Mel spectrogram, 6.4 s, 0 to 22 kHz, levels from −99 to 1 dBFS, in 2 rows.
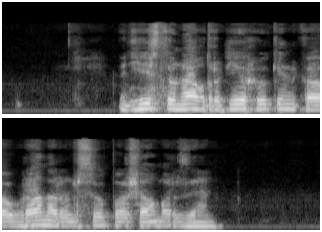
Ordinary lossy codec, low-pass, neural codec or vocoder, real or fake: AAC, 48 kbps; 10.8 kHz; codec, 44.1 kHz, 7.8 kbps, DAC; fake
